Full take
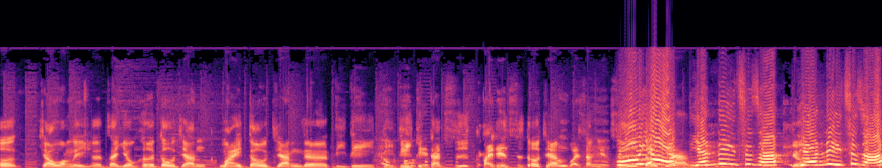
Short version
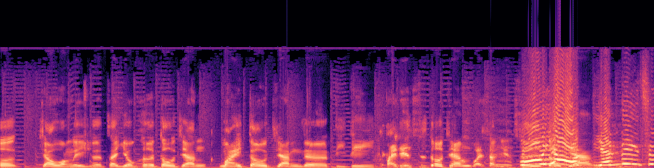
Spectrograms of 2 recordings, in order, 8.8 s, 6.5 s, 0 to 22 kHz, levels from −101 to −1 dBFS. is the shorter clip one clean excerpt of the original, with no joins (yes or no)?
no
